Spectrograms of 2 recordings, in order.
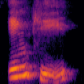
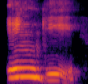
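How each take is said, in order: First: The middle consonant is a K sound. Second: The middle consonant is a G sound. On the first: The speaker calls it right. "the G is pronounced like a K" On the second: The speaker calls it wrong. "the sister starts calling him Ingy because it's spelled I N G I"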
